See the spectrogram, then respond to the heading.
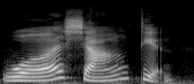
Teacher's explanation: the first two become second tone, and the third word stays the third tone. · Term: tone change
